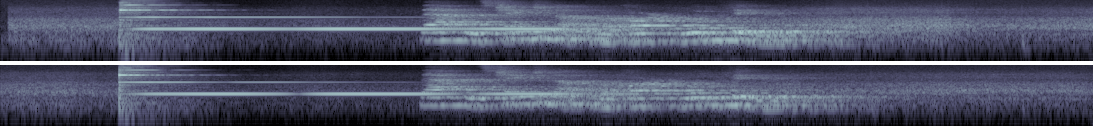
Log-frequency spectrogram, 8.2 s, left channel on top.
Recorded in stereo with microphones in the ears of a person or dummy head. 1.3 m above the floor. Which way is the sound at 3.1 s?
40° right (ahead or behind).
